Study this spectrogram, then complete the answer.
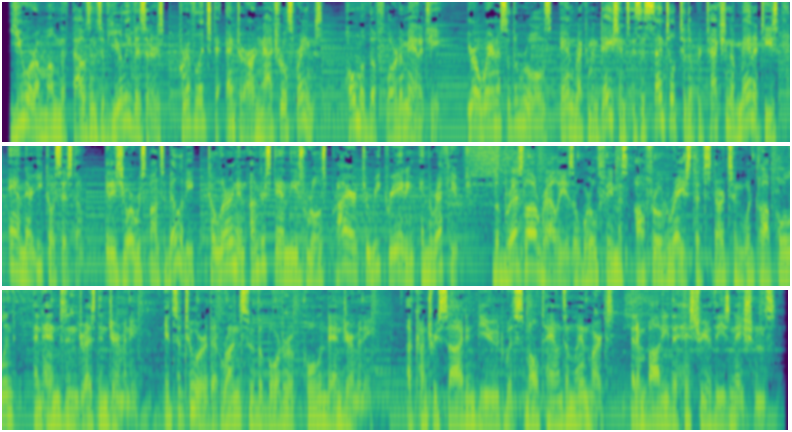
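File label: US English, male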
